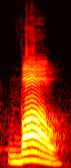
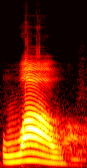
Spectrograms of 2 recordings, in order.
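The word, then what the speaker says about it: واو: couple of my students when they read this letter they say vow they'll say val remember there's no va in arabic okay it's wow make the lips into a circle shape wow wow and this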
